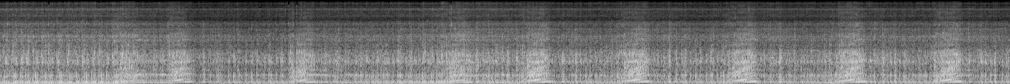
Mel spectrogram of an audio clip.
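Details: 1975 Evinrude 70 HP outboard running on muffs after a rebuild: short, even throttle blips about once a second with the pitch climbing cleanly each time. It sounds healthy.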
